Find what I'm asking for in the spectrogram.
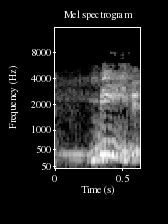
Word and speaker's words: mead: Mead, M-E-A-D. Mead. Okay, it's the old times they used to pronounce it med, but I think mead is more common nowadays.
